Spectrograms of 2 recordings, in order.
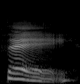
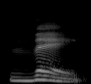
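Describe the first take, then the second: First: The th sound is made without voice. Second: The th sound is made with voice. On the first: "using the unvoiced th sound" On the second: "Now let's do it with the voice sound"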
